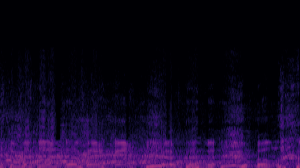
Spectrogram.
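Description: Several people laughing together at a joke, a mix of chuckles and short laughs overlapping one another.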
